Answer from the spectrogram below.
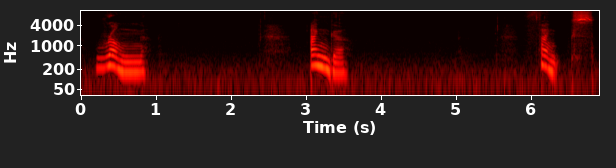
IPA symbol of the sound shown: ŋ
